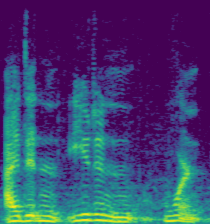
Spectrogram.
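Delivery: usual speaking voice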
